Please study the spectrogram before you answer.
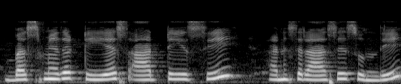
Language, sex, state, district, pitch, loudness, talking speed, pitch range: Telugu, female, Telangana, Hyderabad, 235 Hz, -15 LUFS, 90 wpm, 220-255 Hz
